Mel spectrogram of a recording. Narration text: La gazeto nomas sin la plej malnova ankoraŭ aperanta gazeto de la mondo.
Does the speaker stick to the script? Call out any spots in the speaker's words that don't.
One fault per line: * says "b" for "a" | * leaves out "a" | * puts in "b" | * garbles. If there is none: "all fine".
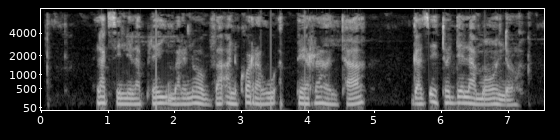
* leaves out "gazeto nomas"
